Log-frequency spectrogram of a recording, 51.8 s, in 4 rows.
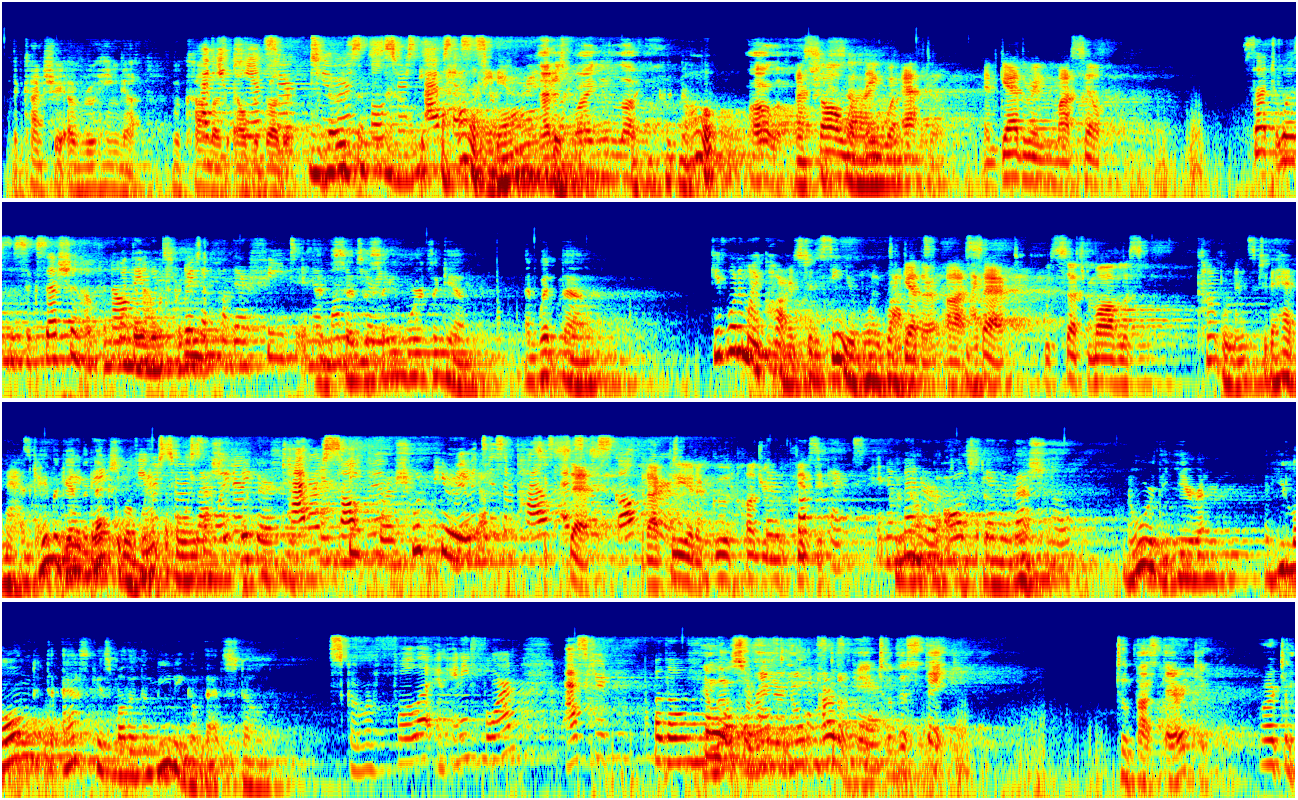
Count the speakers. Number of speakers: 9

